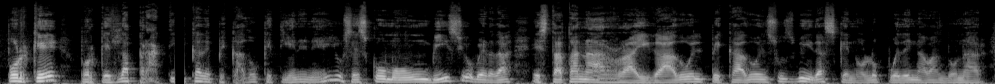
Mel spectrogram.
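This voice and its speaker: A Mexican preacher with a low, darkish voice delivers an unscripted sermon in a loose, conversational way. He often checks in with his listeners, asking "¿verdad?" and pausing with "este."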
